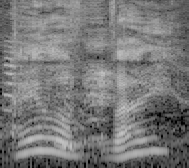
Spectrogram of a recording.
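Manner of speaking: high, sweet pet voice; high coaxing voice to a hungry cat; talking to cat. Real, not acted. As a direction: coo to a little animal.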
